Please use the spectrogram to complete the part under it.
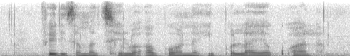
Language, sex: Tswana, female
